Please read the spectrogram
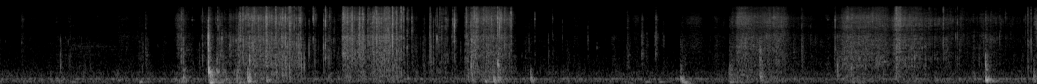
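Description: Plastic shipping mailers and packaging crinkling and rustling as they are handled, in bursts starting about two seconds in and again later on, with a few light knocks.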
